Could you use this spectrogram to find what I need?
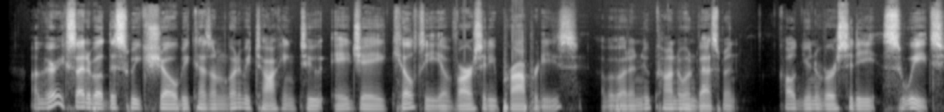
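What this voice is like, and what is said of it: Strange-sounding voice from a cold. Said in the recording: “my voice sounds a little strange this week. No, I did not take up a three-pack-a-day smoking habit. I'm just fighting off a little cold here”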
